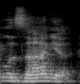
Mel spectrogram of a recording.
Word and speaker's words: lasagna: move in silence like lasagna it's because the G and lasagna is silent silent and I never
